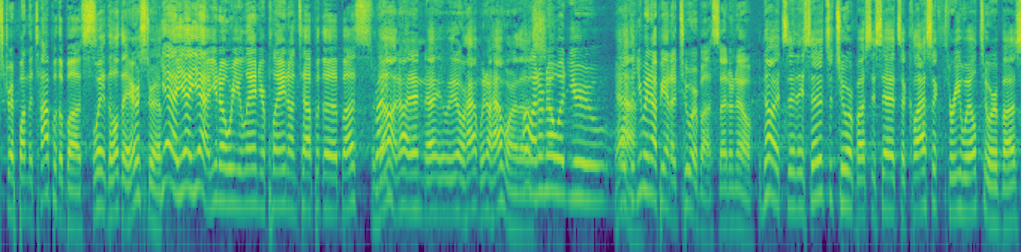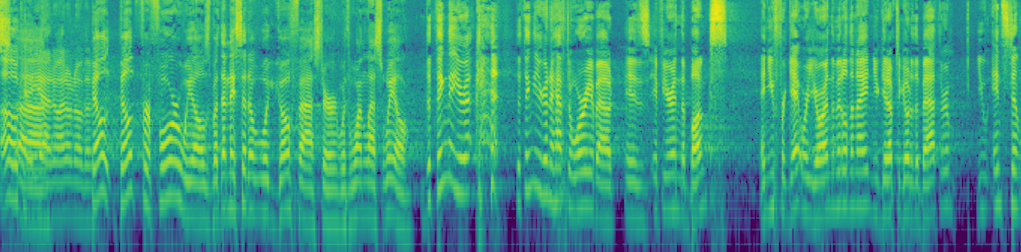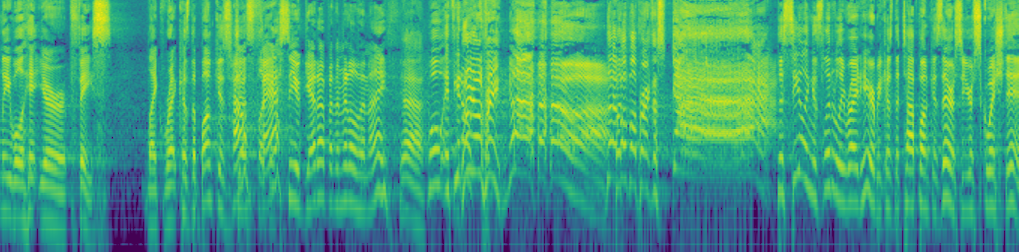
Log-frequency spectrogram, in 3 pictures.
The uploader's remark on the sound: It's a nerdist hostful live from ID10T festival!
